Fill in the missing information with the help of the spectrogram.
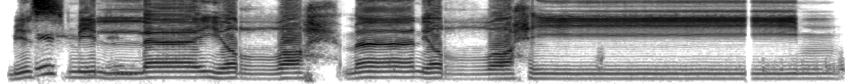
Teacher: ra ini ketika bismillahirrahmanirrahim ini tebal, Nek, dan getarannya sedikit di bagian dalam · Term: takrir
